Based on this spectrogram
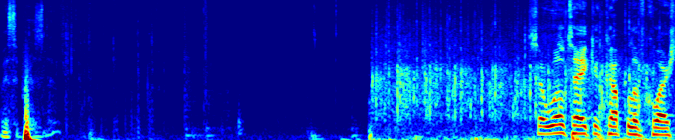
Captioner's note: applause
